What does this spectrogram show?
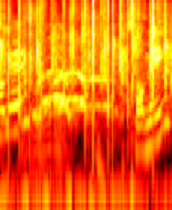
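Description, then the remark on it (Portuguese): An audience claps to welcome a guest, a steady, dense patter of sharp slaps throughout, while voices call out and cheer loudly over the applause. “Você gostou das palmas da turma?”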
